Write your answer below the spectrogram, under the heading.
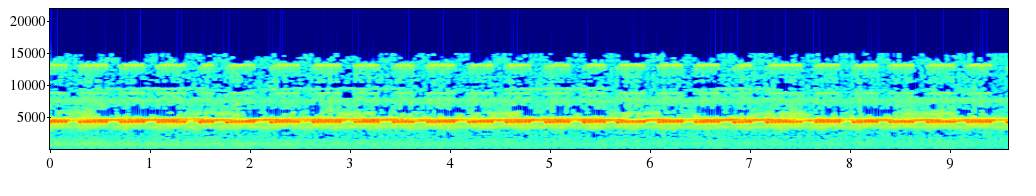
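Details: Insect chorus meant as relaxing background sound for studying or sleep, a continuous shrill trill of quick regular pulses at one high pitch, never pausing, with faint hiss beneath.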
